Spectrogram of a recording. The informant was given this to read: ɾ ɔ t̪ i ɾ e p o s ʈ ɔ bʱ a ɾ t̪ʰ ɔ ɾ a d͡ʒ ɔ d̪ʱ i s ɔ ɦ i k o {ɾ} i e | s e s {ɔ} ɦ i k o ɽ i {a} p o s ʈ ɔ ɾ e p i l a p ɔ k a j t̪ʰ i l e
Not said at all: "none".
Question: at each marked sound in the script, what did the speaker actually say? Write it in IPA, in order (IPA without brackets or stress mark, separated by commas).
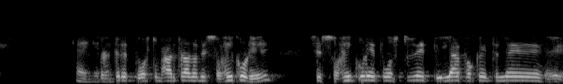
ɽ, ɔ, e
